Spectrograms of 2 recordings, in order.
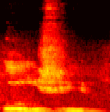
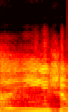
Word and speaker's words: Inge: Olha, na pronúncia eu me criei sempre sendo Ing, porque ele é um nome estrangeiro e ele na sua origem se pronuncia Ing. Mas Inge eu também atendo porque ele se escreve Inge.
